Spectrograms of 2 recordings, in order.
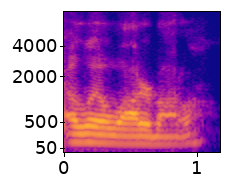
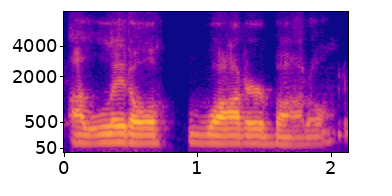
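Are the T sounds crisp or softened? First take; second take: softened; crisp. First: The T sounds are softened and blended. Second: The T sounds are pronounced crisply and clearly. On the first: This is casual everyday speech. "naturally I would say" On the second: This is for listeners with weaker English. "speaking clearly, I would say"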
